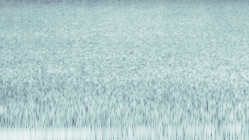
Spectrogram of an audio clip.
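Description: Road traffic: cars driving past close by, a steady rush of tyre and engine noise with a low rumble.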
